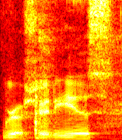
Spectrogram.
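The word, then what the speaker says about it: groserías: Yeah, it sounds like the word grocery, but grocerías.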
